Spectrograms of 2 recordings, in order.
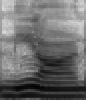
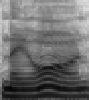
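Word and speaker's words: neón: that means is that you don't pronounce it neon it's neon because the accent mark is above the O and it just it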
